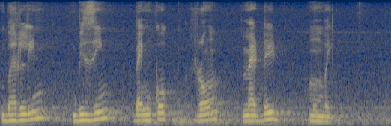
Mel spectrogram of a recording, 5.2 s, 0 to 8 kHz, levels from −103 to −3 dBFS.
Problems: none marked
